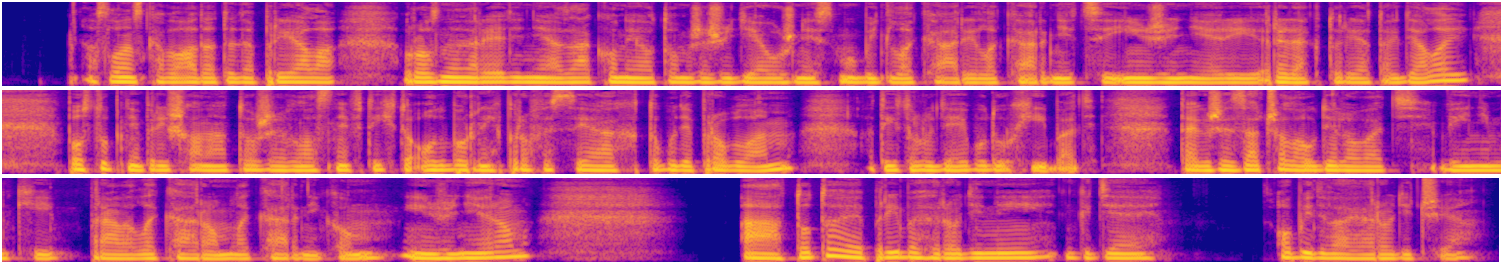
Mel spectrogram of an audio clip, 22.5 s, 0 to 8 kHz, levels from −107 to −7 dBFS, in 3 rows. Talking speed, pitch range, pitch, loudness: 155 wpm, 145-160 Hz, 155 Hz, -21 LUFS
